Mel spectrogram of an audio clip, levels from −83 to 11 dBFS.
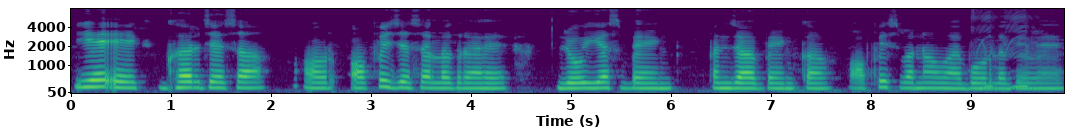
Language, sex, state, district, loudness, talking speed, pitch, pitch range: Hindi, female, Rajasthan, Jaipur, -18 LUFS, 145 wpm, 190 Hz, 185-200 Hz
